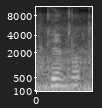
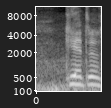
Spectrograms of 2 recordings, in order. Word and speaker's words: Kanto: Uh, Kanto. Yeah, I said it right. Kanto Celebration.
